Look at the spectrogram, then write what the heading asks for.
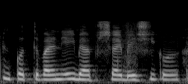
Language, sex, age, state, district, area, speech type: Bengali, female, 18-30, West Bengal, Darjeeling, urban, spontaneous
